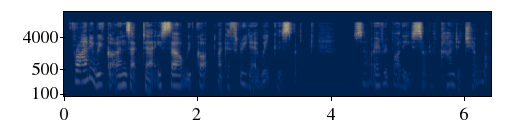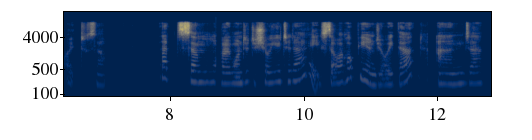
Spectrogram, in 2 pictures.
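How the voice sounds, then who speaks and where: A female Australian craft livestream host, gravelly and croaky, talks slowly and chattily through hands-on work, murmuring to herself and clearing her throat. Her husky voice sits at a medium pitch with a fairly bright tone in this casual tutorial.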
